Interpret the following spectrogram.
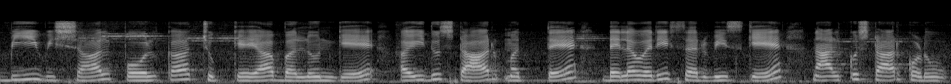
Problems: background sounds at intervals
